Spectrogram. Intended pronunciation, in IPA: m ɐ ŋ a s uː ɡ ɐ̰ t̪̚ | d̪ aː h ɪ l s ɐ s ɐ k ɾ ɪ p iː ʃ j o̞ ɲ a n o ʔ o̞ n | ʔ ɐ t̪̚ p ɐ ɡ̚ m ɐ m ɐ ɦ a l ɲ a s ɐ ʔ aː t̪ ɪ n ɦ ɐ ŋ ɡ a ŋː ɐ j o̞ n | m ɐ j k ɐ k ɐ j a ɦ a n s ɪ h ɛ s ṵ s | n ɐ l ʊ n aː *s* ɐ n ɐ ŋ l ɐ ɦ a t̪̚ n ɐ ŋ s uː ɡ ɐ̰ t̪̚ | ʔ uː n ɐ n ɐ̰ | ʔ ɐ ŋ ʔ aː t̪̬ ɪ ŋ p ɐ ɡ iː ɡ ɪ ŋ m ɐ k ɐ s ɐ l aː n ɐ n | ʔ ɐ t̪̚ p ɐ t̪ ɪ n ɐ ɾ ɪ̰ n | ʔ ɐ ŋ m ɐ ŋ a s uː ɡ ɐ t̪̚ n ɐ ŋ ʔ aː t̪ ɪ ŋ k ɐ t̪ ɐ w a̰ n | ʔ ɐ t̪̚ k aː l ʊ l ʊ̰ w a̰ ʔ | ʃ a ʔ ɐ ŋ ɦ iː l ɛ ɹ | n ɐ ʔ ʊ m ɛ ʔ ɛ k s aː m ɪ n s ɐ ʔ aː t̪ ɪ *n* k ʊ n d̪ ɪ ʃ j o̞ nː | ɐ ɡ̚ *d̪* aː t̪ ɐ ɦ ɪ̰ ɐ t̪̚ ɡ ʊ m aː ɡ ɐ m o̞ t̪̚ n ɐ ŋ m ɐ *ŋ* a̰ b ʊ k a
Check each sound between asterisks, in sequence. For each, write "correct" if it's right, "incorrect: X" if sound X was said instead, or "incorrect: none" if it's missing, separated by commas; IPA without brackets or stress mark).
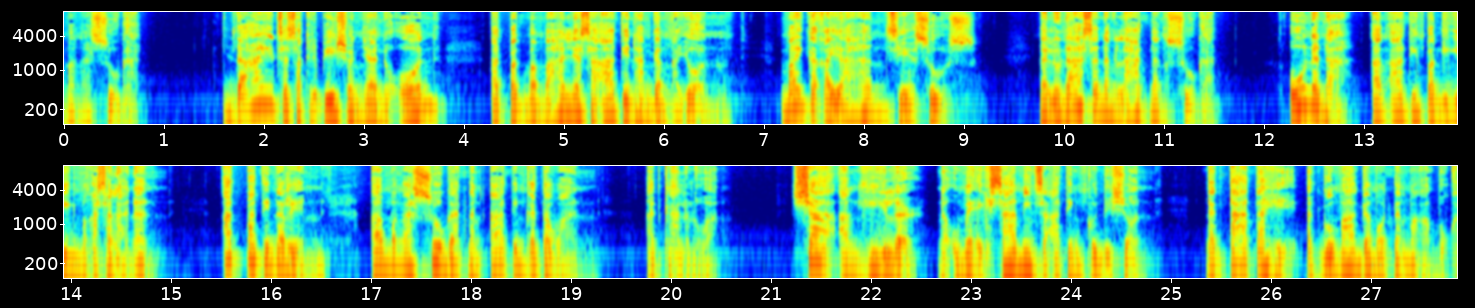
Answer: correct, incorrect: ŋ, incorrect: t̪, correct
